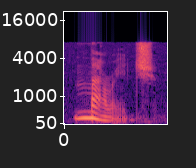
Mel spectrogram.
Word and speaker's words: marriage: break in syllables and the mark on the top left in blue tells us that the first syllable is the strong the stressed syllable marriage marriage so focusing on that first syllable then we've got the m the ah and the r which together become ma and then we've got our edge at the end the short vowel e and then the j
